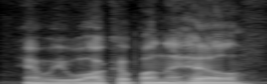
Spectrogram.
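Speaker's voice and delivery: normal talking voice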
